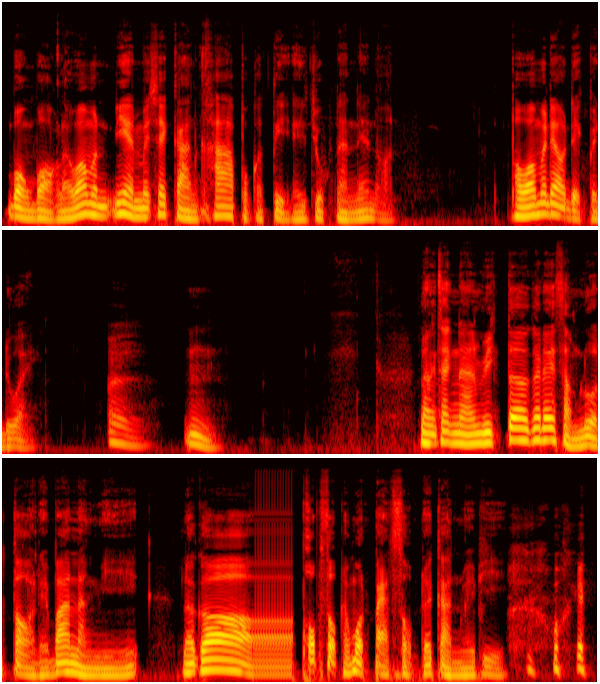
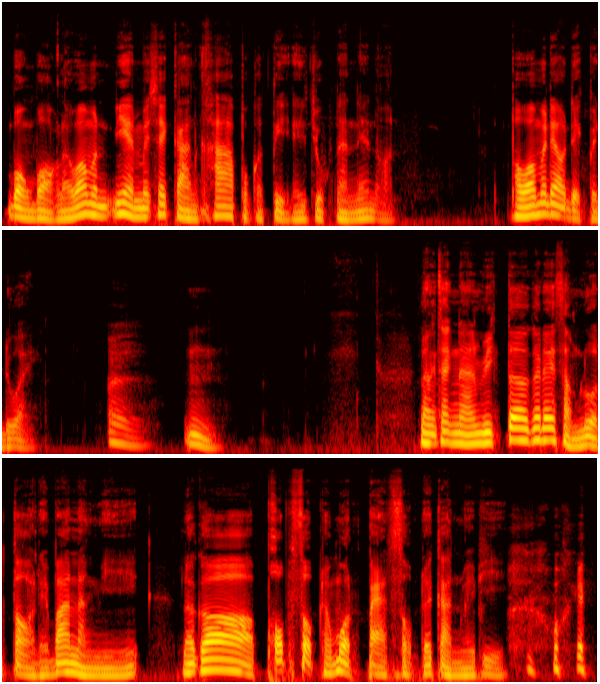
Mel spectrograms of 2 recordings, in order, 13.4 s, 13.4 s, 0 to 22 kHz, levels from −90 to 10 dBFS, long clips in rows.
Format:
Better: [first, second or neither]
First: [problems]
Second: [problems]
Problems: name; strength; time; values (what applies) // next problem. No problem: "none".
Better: second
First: audio freezing; at 11 s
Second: none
